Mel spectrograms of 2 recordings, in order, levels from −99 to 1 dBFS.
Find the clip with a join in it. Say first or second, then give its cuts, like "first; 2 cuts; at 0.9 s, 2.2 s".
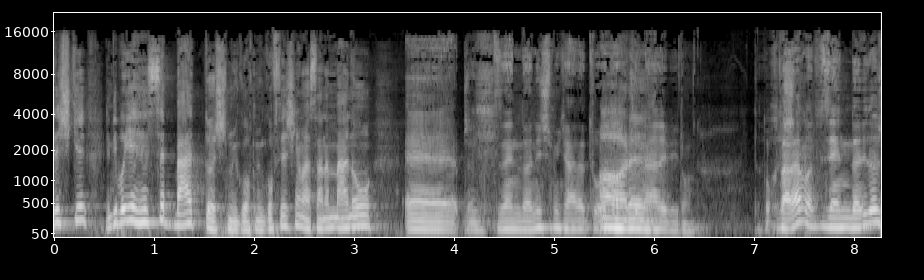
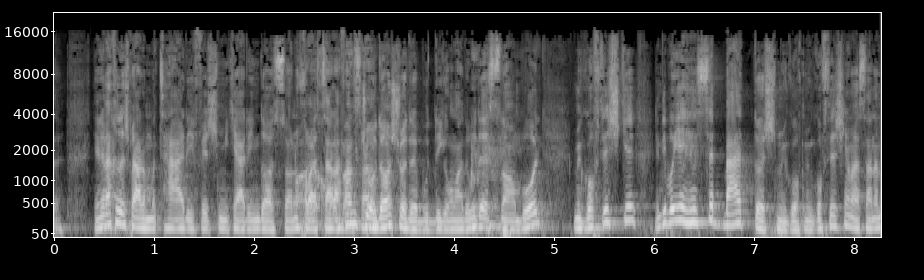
first; 1 cut; at 4.1 s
